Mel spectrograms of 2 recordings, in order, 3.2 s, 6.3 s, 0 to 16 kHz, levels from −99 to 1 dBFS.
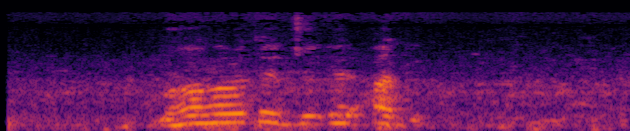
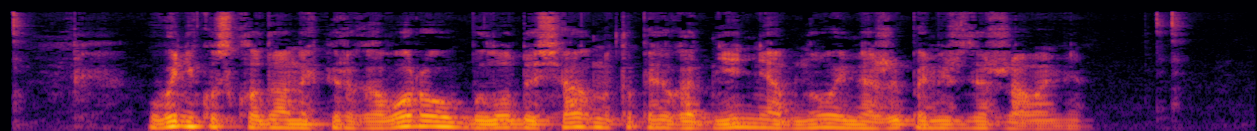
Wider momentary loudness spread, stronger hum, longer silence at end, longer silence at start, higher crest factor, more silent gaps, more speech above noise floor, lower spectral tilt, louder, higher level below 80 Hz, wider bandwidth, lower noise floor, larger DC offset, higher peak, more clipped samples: first, 24 LU vs 20 LU; neither; second, 0 s vs 0.4 s; about the same, 0.05 s vs 0.05 s; about the same, 18 dB vs 18 dB; neither; second, 22 dB vs 28 dB; about the same, -7.5 dB/octave vs -6.5 dB/octave; second, -31 LUFS vs -25 LUFS; second, -58 dBFS vs -48 dBFS; about the same, 11.5 kHz vs 11.5 kHz; about the same, -52 dBFS vs -52 dBFS; neither; second, -16 dBFS vs -8 dBFS; neither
